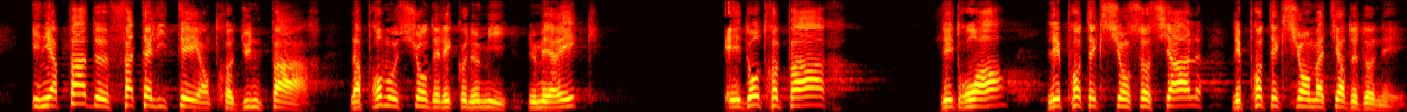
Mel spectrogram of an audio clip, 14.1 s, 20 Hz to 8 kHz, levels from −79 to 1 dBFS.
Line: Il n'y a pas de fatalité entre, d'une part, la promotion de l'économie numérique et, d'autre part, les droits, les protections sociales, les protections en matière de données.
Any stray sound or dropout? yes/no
no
